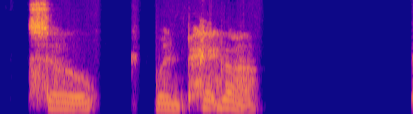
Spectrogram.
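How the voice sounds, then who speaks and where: Her pitch is fairly low for a woman. The woman's pitch shows ordinary variation. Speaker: show host. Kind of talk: casual chat. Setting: online audio room. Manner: animated.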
